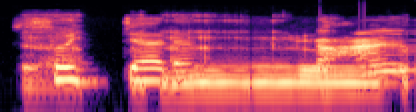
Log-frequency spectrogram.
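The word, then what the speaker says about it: ركعا: Alal kuffari ruhama'u bainahum tarahum ruk'as sujada Ruka'an ditahan ainnya.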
